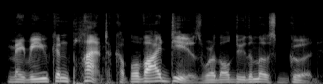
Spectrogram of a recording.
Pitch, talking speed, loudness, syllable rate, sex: 115 Hz, 260 wpm, -21 LUFS, 5.8 syllables/s, male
